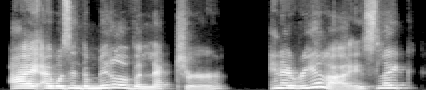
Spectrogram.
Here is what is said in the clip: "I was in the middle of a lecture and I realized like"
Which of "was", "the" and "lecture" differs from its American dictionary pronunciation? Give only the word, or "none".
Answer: none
